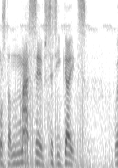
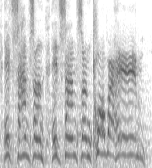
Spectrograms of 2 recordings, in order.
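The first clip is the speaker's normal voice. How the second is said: higher, rowdy crowd cry; rally the mob; higher mock-angry crowd yell; Philistines shouting; 9 semitones higher, slower than usual.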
